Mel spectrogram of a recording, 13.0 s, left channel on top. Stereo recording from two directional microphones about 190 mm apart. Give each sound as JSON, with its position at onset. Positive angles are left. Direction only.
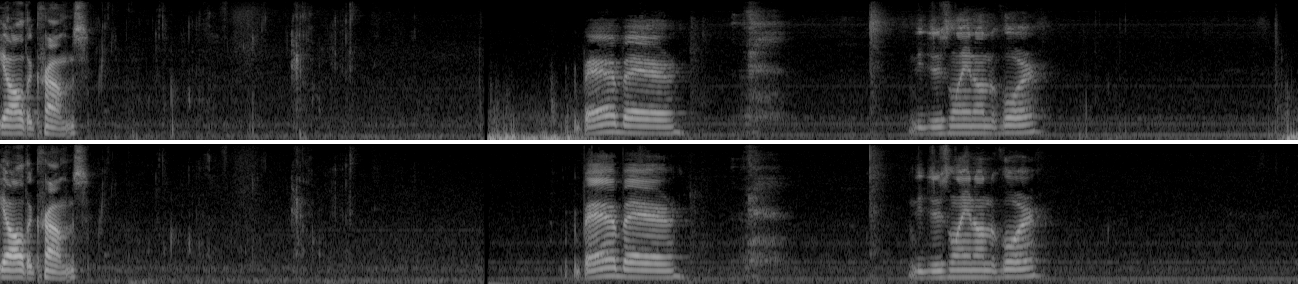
{"t": 0.0, "sound": "speech", "side_deg": -10}
{"t": 2.9, "sound": "biting", "side_deg": -15}
{"t": 5.7, "sound": "a sound", "side_deg": -10}
{"t": 6.1, "sound": "speech", "side_deg": -30}
{"t": 9.1, "sound": "speech", "side_deg": -25}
